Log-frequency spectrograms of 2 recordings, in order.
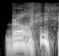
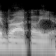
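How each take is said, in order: First: Punchy Filipino-accented "brokoli". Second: "broccoli" said the American way; American r, "brah-kuh-lee" for broccoli; American pronunciation. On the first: Host amused, copying guest's version, Filipino accent. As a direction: echo broccoli with Filipino o's. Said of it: "say that with a Filipino accent". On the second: Host offering an example word, American pronunciation. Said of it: "How would you say that with a Filipino". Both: Shown as a demonstration.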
